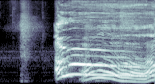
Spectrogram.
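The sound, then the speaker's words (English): After a short soft breath or yelp, people launch into loud, sustained wavering howls like a pack of dogs, several voices rising and falling together. “Well, y'all starting to sound like some old dogs.”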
